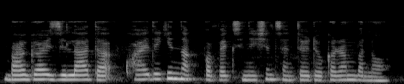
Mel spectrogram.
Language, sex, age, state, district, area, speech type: Manipuri, female, 18-30, Manipur, Senapati, urban, read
